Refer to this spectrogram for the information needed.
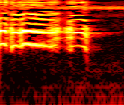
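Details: Red junglefowl crowing during trapping in Vietnam: a loud, harsh, rasping crow of two joined phrases lasting just over a second, the second phrase falling away at the end, over a thin steady high whine.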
